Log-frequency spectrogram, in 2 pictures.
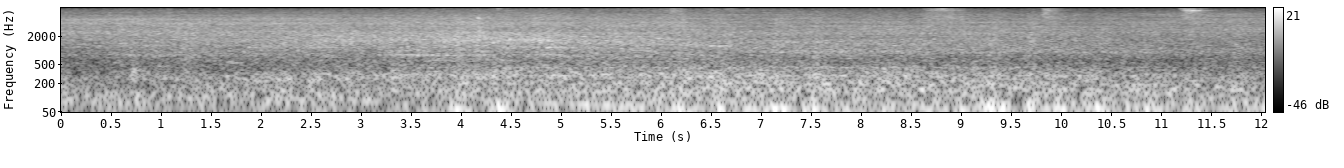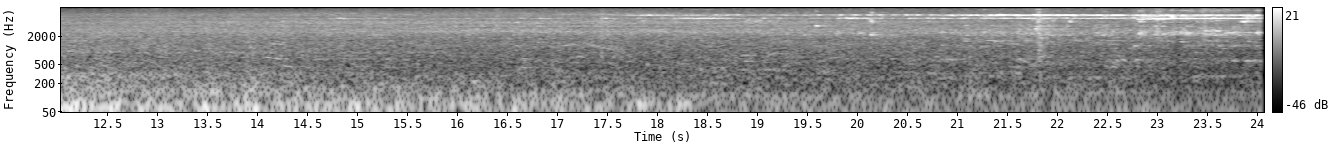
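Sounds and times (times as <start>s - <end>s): train wheels rumbling on rail: 0.0s - 24.0s
short high squeaks: 19.6s - 24.0s.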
